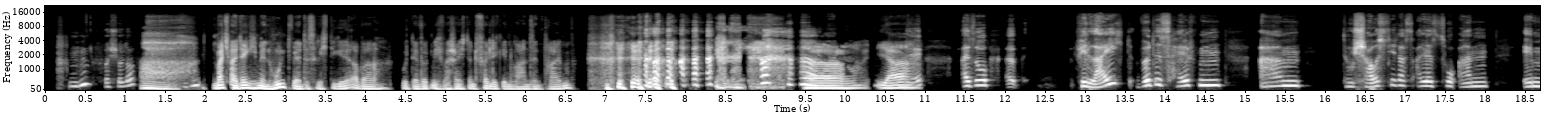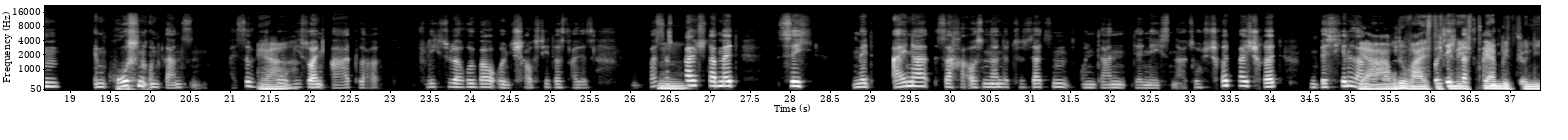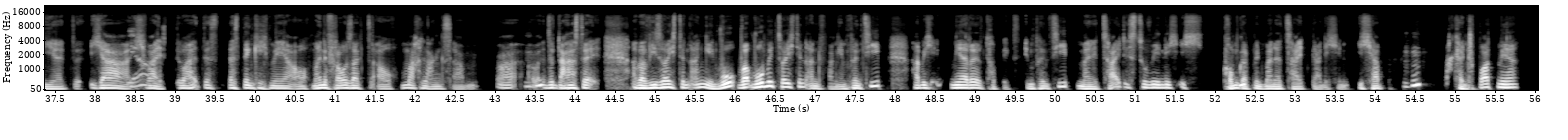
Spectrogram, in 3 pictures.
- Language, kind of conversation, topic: German, advice, Warum bekomme ich nach stressiger Arbeit abends Heißhungerattacken?
- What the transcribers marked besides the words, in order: sigh; laugh; chuckle; in English: "Topics"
